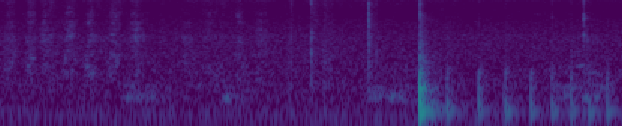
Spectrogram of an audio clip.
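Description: Faint ticks and rubbing of a small paper label being handled and dabbed with glue, then a sharp knock about three seconds in as the plastic Fabri-Tac glue bottle is set down on the cutting mat, followed by a quick run of light taps.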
